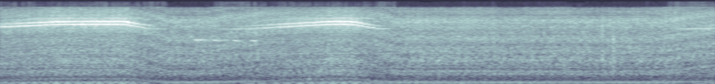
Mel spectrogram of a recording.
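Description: A tractor engine in the Xtreme Survival farming survival game runs steadily and loudly throughout, its drone rising and falling in pitch as the throttle shifts, with no voices over it.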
